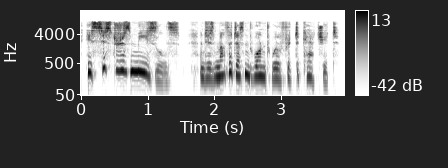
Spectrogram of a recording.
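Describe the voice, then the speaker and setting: Older British lady for a children's storybook, played by a woman: genteel, kindly, a fretful chatterer with lively intonation. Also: medium pitch, moderate pace, breathy edge, no echo, studio quality, voice pushed up. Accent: British English. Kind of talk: children's audiobook character acting.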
